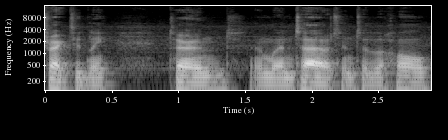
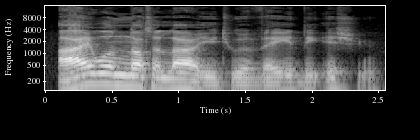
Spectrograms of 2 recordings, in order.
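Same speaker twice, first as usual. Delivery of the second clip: firm retort; 4 semitones higher, 8 dB louder than usual. A narrator's reading. Stoner cutting Walker off.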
